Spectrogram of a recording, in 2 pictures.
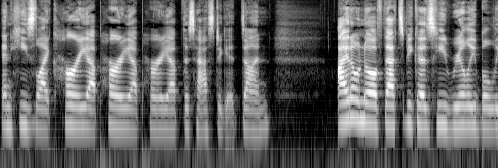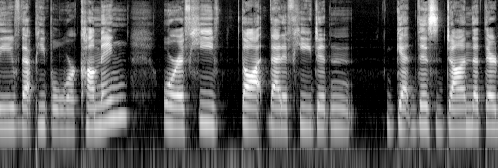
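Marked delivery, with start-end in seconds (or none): none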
